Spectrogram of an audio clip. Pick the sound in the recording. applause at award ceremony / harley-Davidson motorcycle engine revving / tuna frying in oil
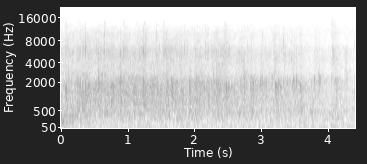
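applause at award ceremony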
